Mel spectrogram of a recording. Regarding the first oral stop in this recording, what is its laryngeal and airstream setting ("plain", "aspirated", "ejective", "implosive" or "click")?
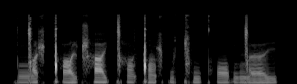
click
